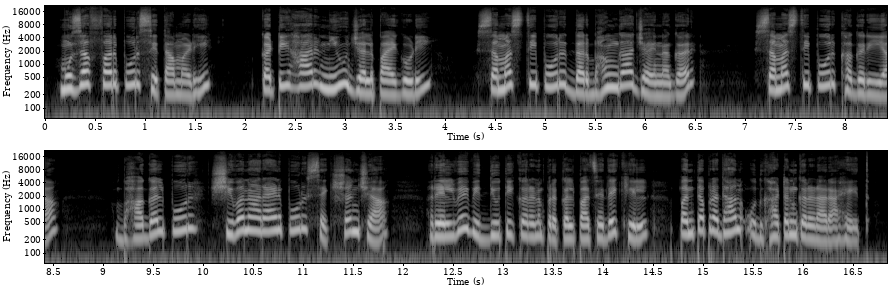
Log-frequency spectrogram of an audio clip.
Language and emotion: Marathi, neutral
